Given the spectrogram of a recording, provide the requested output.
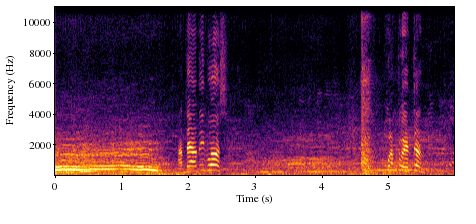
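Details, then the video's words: Angry cattle unloaded from a truck: one drawn-out, falling bellow at the start, then men's excited shouts and voices over engine noise. "SAPI LUCU NGAMUK TURUN DARI TRUK"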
